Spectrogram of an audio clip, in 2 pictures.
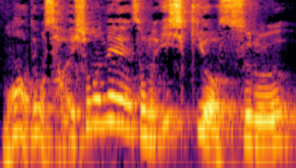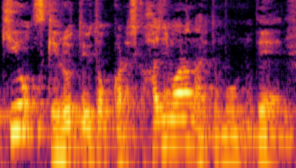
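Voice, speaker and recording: Animated Kansai-accented man. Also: fairly high pitch, normal speed, a little hiss or hum. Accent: Kansai Japanese. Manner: emphatic, animated, laughs often. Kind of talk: casual explanatory talk. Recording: roomy echo.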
